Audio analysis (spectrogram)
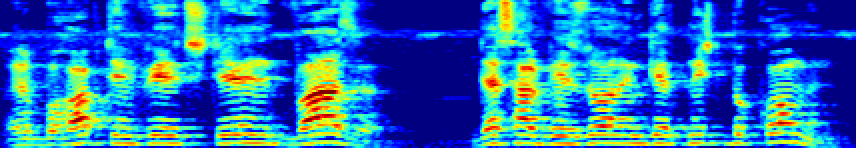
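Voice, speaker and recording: A man's voice: on the high side, moderate pace, a bit bright, natural voice. An actor playing a small, greedy Iraqi gunman with an Arabic accent, speaking blunt broken German and English in a radio drama. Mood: indignant. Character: small greedy bribable armed Iraqi man, blunt and menacing.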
